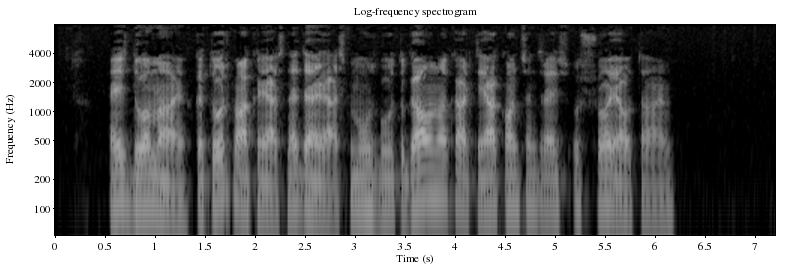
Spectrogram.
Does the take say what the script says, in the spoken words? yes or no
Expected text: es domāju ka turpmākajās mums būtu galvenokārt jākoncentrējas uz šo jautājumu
no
